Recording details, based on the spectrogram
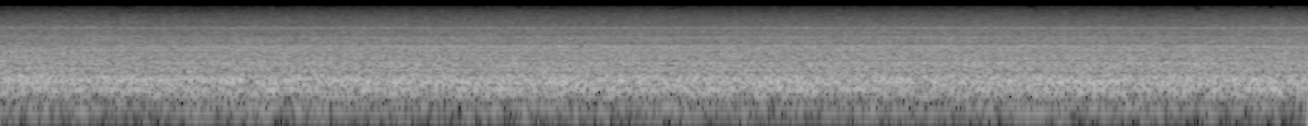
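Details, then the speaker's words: Sta-Rite Max-E-Therm pool heater after manifold replacement, following the blower self-diagnostic: the burner lights into a steady, even rushing roar with no popping or rumble. Normal ignition and combustion. "a good sign right there basically the combustion chamber actually fire of"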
